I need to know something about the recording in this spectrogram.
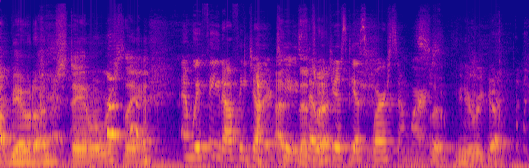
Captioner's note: laughter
